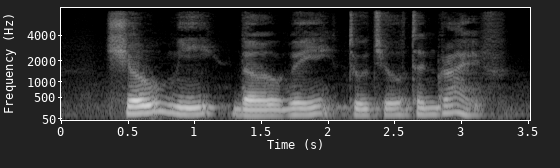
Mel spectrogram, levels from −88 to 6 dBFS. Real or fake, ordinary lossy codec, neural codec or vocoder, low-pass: fake; none; codec, 16 kHz, 1 kbps, FunCodec, trained on LibriTTS, 50 frames a second; 7.2 kHz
